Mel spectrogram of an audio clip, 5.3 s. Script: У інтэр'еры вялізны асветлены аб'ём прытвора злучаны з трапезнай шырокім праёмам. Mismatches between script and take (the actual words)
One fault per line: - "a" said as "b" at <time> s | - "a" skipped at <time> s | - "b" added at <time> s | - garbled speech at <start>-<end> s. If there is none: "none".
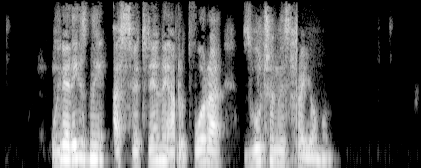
- "інтэр'еры" skipped at 0.7 s
- "аб'ём" skipped at 2.1 s
- "трапезнай шырокім" skipped at 3.7 s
